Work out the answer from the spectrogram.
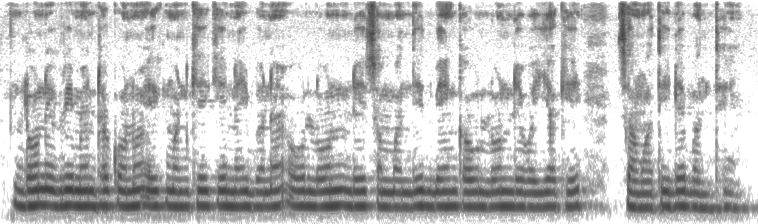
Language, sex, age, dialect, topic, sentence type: Chhattisgarhi, male, 18-24, Western/Budati/Khatahi, banking, statement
